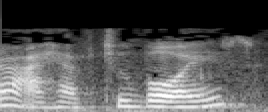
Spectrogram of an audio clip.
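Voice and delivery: ordinary talk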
